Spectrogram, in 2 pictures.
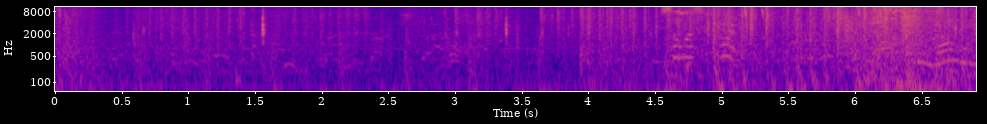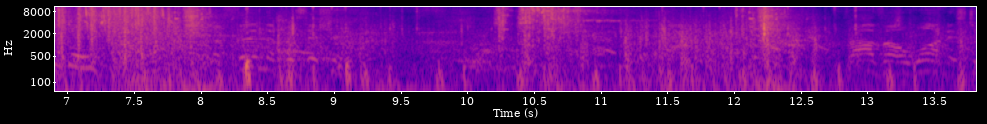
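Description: Rapid gunfire crackles through a Wild Assault firefight, bursts and single shots coming from mid-distance in uneven clusters and growing busier midway, with voices talking over the battle.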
